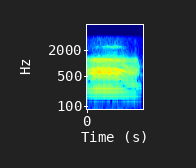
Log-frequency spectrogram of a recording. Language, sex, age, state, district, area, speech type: Maithili, male, 60+, Bihar, Araria, rural, conversation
